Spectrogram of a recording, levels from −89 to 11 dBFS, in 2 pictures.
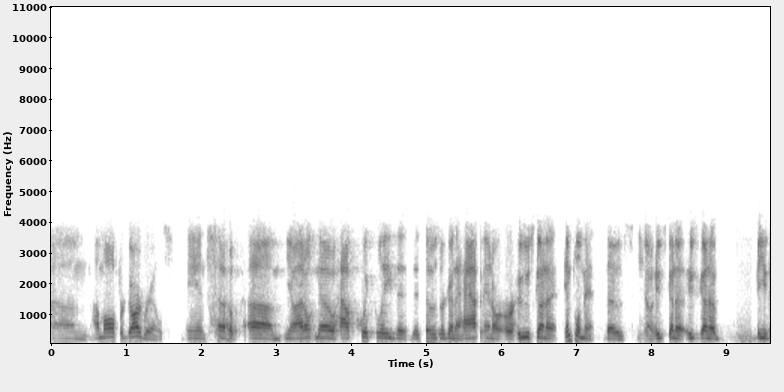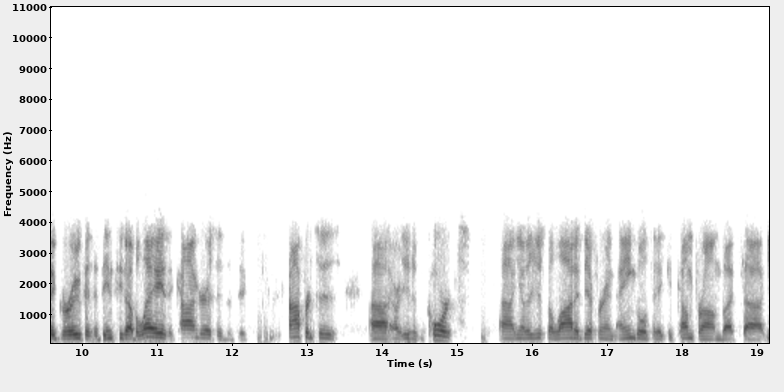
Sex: male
